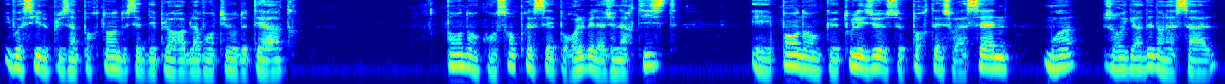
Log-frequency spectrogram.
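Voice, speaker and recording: A man reading the part of a calm, assured master detective, explaining in measured tones. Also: on the low side, slightly rough.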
